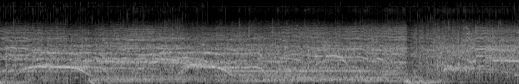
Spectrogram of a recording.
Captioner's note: cheers, applause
